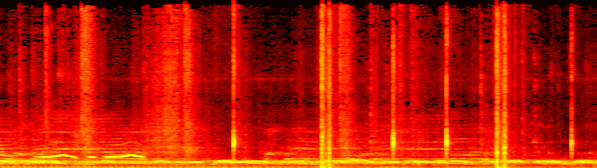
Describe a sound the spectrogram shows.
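A dove flaps its wings against a wire cage.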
